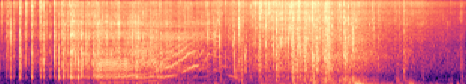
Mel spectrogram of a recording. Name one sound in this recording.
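Branches rustle and swish as a tree falls.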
